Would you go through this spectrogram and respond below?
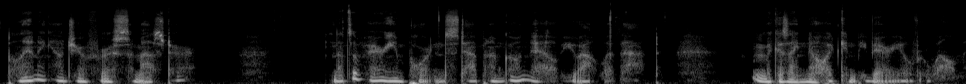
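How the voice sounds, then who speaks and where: A performer voicing a kindly, wry professor advising a student in an ASMR roleplay, in a soft breathy whisper with an unhurried, helpful manner. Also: mid-range voice, dry recording, exaggerated voice. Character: kindly, wry tenured professor at a monster academy. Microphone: close microphone, dry.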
